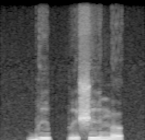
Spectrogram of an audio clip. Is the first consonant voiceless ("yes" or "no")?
no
